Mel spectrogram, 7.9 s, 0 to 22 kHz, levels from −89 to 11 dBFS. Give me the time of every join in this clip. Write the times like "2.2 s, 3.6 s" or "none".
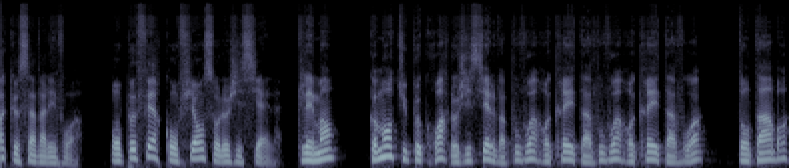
4.5 s, 5.9 s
